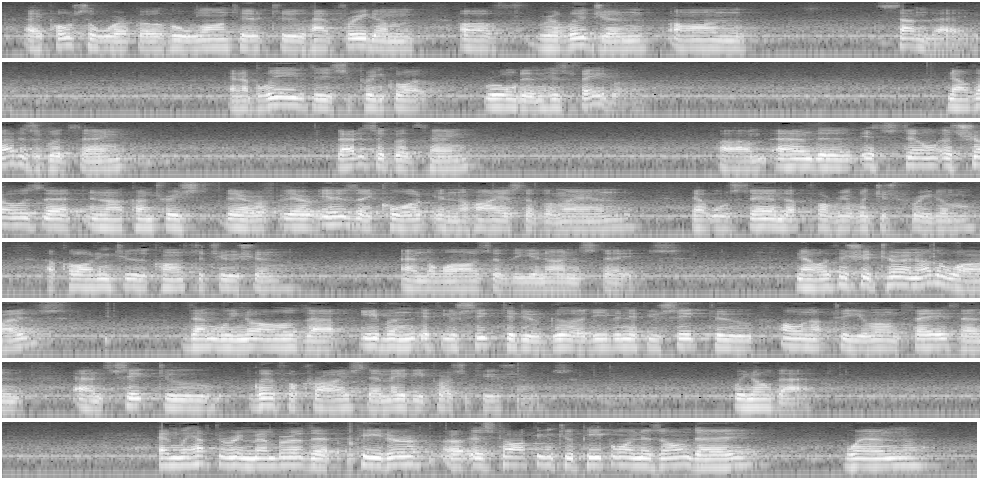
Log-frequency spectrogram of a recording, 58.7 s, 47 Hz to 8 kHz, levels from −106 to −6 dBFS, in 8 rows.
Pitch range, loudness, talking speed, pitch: 120-150 Hz, -16 LUFS, 135 wpm, 130 Hz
